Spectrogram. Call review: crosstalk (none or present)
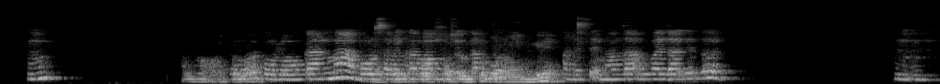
present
